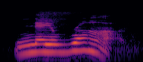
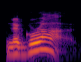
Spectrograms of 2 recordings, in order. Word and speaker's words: Negron: In most of the world, that G is silent. Nairon. It sounds very classy to me. Mm. But she probably says Charlene Mead Negron.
